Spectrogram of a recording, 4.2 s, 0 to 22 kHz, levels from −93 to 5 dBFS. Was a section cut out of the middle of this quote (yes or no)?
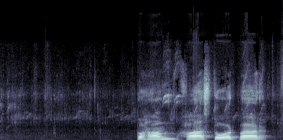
no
